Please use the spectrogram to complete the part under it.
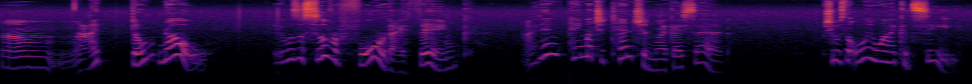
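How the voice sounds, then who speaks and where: A woman's voice: sits high, very animated, measured pace, darkish tone, pitched above the performer's own voice, full character voice, poor audio. A nervous suspect in his thirties a man as acted out by a woman gives his account in a dramatized police interview. He is hesitant and apologetic, rambling as he tries to recall details. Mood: defensive, unsure.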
